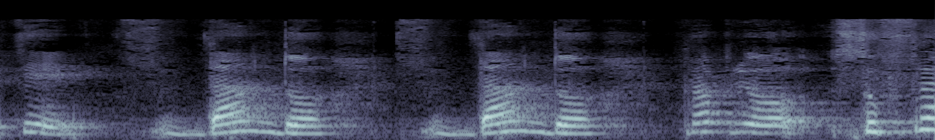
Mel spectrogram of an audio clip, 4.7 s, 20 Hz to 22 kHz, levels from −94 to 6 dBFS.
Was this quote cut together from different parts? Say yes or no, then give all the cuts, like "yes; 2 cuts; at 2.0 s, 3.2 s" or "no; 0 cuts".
yes; 1 cut; at 2.0 s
